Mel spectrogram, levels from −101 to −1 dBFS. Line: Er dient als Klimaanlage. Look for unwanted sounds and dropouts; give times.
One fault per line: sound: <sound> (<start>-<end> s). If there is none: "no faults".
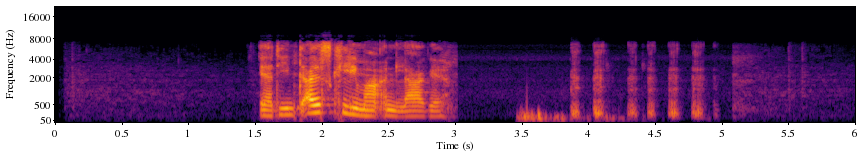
sound: throat clearing (3.5-5.0 s)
